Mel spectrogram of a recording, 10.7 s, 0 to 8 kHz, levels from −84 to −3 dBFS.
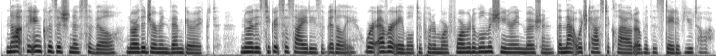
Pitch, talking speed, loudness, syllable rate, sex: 215 Hz, 210 wpm, -18 LUFS, 6.3 syllables/s, female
